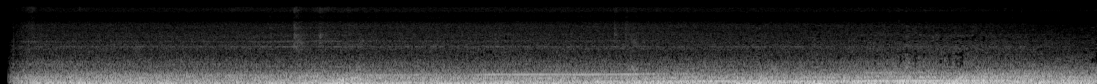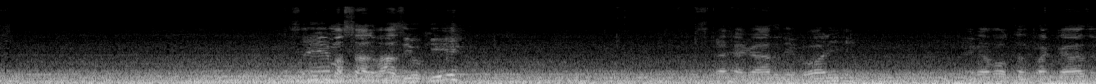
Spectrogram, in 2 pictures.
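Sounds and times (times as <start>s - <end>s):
truck diesel engine running: 0.1s - 13.9s.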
